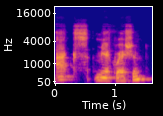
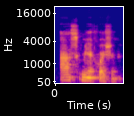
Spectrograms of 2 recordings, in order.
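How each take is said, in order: First: The first word ends with a ks sound. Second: The first word ends with an sk sound. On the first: The speaker calls it wrong. "not ax me a question" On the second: The speaker calls it right. "sk, ask"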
